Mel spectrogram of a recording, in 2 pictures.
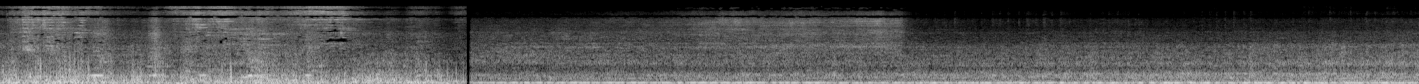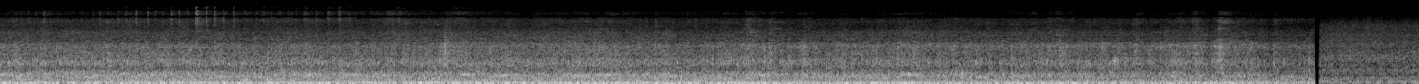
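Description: Freight cars rolling past close by, wheels clattering and squealing on the rails. After a cut about five seconds in, a freight train is heard from farther off: a steady low rumble as a diesel locomotive hauls its cars along.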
